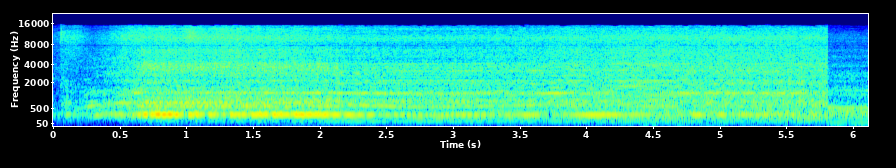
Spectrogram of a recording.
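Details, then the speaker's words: Packard Bell iMedia Windows XP PC under gaming load: loud, steady whirring drone from the rear case fan, suspected broken fan blade; defective fan, replaced along with the CPU fan. "when starting up and windows idling this isn't a problem but as soon as it gets intense it's liftoff time so the biggest problem is that back fat it's defective i figured one of those fan blades must be broken or something"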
